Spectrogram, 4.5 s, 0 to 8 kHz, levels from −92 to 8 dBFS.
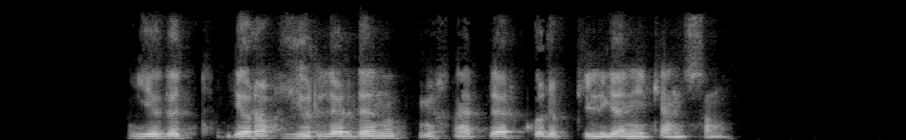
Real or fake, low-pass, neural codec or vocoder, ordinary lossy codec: fake; 7.2 kHz; codec, 24 kHz, 6 kbps, HILCodec; AAC, 48 kbps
